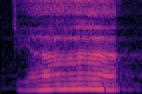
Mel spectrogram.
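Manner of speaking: mock sluggish, drawn-out call; mocking lazy believers' slow prayer; lazy drawl. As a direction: imitate a half-hearted prayer. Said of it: "어떤 새끼들은 기도하라고 하면".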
